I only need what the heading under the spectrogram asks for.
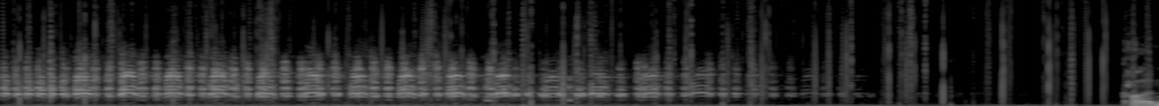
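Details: Egyptian geese alighting noisily at the water's edge of East African lakes and rivers give a loud chorus of harsh, nasal honks in rapid succession that fades after about five seconds, then a brief voice.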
